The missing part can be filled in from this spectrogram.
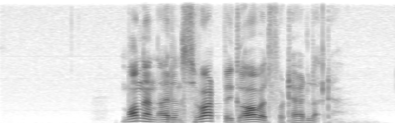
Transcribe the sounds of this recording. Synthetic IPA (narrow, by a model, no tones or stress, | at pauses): mɑnənæːɾeːnsʋæːʈ̚bəɡɑːʋət̪fɔʈʰɛlə̰ɾ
